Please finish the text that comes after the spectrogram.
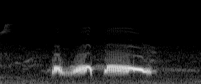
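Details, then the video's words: Low hollow cooing from a spotted dove used as a decoy to call wild doves: a stuttered double note, then a longer coo that slides slightly downward. "Chim Cu Mồi Thúc Gù Gáy Gọi Bổi Nghe Siêng Gáy Nhanh Lên Mồi"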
